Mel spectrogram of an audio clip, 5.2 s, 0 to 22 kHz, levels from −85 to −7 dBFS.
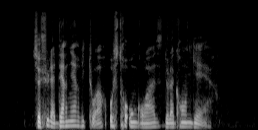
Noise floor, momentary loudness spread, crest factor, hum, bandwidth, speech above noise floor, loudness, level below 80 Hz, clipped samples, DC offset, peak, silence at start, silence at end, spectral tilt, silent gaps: -77 dBFS; 7 LU; 22 dB; none; 15.5 kHz; 43 dB; -35 LUFS; -72 dBFS; under 0.1%; under 0.1%; -14 dBFS; 0.7 s; 0.95 s; -6.5 dB/octave; none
